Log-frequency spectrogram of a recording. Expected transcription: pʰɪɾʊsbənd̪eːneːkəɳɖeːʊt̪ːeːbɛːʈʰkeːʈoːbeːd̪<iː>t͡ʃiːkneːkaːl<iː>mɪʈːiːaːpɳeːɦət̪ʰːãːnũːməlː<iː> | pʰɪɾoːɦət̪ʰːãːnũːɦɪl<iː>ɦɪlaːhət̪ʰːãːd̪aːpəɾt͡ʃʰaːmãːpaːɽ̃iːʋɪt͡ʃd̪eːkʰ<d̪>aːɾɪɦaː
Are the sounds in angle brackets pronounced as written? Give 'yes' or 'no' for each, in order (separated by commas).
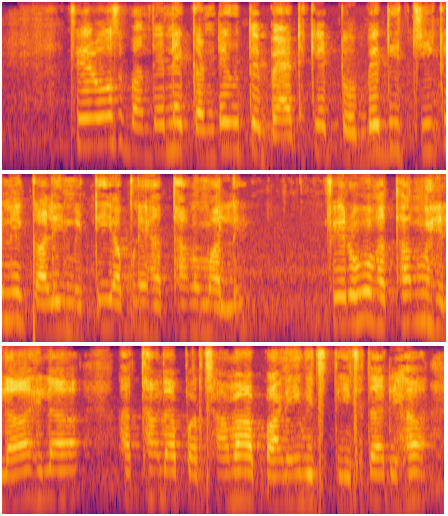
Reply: yes, yes, yes, no, yes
